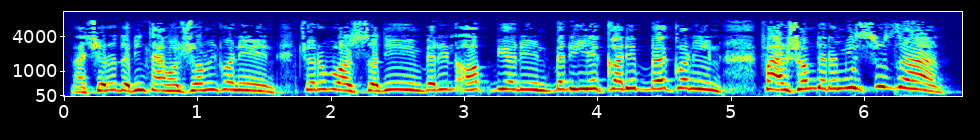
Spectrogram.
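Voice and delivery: shrill, loud scolding of the crowd; aggressive yelling. Acted. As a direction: bark orders at the gawkers. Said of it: "پرخاشگرانه به اطرافیان گفت".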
